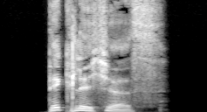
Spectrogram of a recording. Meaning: strong/mixed nominative/accusative neuter singular of dicklich
- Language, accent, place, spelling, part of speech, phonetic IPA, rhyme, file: German, Germany, Berlin, dickliches, adjective, [ˈdɪklɪçəs], -ɪklɪçəs, De-dickliches.ogg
